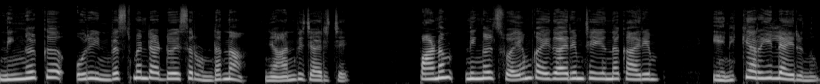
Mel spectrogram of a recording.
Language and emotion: Malayalam, surprised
